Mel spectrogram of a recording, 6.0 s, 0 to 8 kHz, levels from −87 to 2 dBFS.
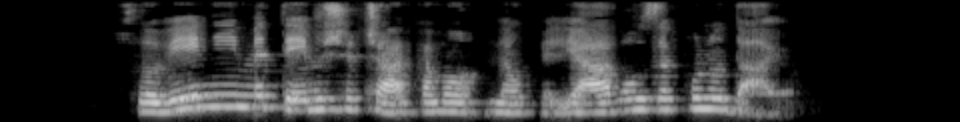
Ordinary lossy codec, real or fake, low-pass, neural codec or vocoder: AAC, 32 kbps; real; 7.2 kHz; none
